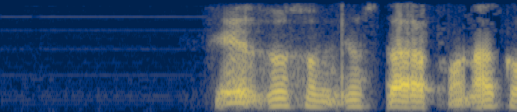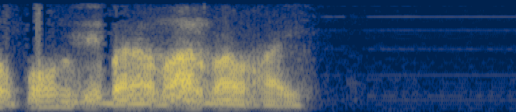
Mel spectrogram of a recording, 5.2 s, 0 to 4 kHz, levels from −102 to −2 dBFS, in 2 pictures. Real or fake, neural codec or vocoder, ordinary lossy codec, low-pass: fake; vocoder, 22.05 kHz, 80 mel bands, HiFi-GAN; AAC, 16 kbps; 3.6 kHz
